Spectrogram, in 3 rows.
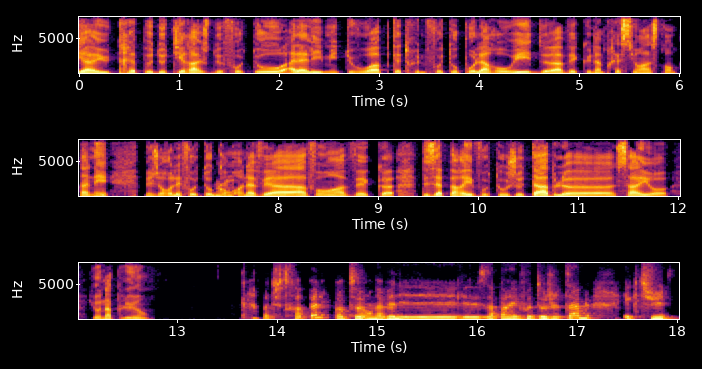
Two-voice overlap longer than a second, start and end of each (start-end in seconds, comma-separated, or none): none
